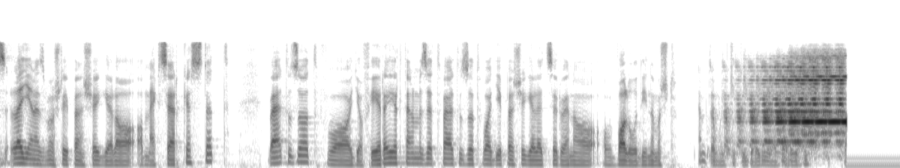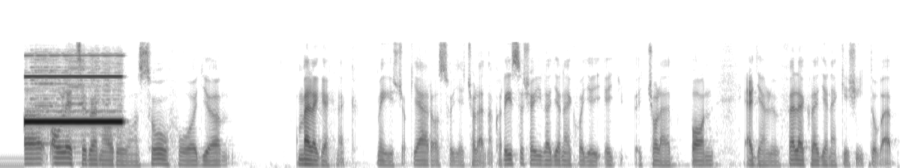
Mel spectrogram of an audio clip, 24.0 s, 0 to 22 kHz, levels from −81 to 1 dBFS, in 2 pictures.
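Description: From 9.33 to 13.76 s, a feedback howl builds as a room loop between microphone and loudspeaker gains level each pass, settling near 1 kHz, pulsing roughly every 150 ms and peaking about 21 dB above the speech. From 11.29 to 12.32 s, an audio dropout to a faint residue, likely the signal lost while the path stayed live, leaves about 1.03 s of mains hum far below normal level.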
